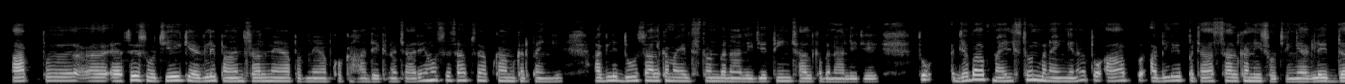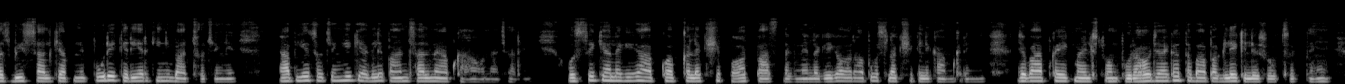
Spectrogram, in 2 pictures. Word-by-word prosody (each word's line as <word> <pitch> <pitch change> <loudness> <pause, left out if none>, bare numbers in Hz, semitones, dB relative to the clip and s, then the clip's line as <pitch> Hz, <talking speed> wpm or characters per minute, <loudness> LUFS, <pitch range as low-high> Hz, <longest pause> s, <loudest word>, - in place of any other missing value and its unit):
आप 165 +1 +4 0.2
अ, 160 -2 +1
ऐसे 195 +5 +5
सोचिए 175 0 +3
कि 185 0 0
अगले 160 +3 +3
5 155 0 +2
साल 155 0 +2
में 155 -1 +1
आप 150 0 0
अपने 145 0 -2
आप 145 -1 -2
को - - -5
कहाँ 140 +1 -6
देखना 140 0 -2
चाह 140 0 -5
रहे 165 - -2
हैं, 185 - +4
उस 195 - -5
हिसाब 185 -1 -1
से 185 - -1
आप 170 - -1
काम 160 -1 0
कर 155 0 -3
पाएँगे, 140 +1 -3 0.4
अगले 175 +4 +3
2 175 +1 +2
साल 175 -1 +2
का 175 - 0
माइलस्टोन 155 -1 -2
बना 145 -1 +1
लीजिए, 140 +1 0
3 155 0 -1
साल 145 0 +1
का 140 - -7
बना 135 -1 0
लीजिए। 135 0 -2 0.4
तो 220 - +4 0.3
अ, - - -1
जब 175 +7 +3
आप 220 0 +5
माइलस्टोन 165 +7 +1
बनाएँगे 150 -4 +1
ना 200 +7 -3
तो 185 - +3 0.2
आप 180 +1 -2
अगले 160 +4 +1
50 155 0 -1
साल 165 -1 +2
का 165 - +3
नहीं 155 -1 +2
सोचेंगे, 135 +1 -1
अगले 145 +3 +4 0.2
10, 150 -1 +3
20 155 +1 +2
साल 145 -1 +2
के - - +3
अपने 150 +1 -1
पूरे 185 +2 +5
करियर 160 +1 +2
की 165 - -4
नहीं 165 -1 -3
बात 135 -2 0
सोचेंगे। 260 - -7 0.5
आप 155 +1 +3
ये 180 +2 +4
सोचेंगे 180 +1 -1
कि 185 - -2
अगले 160 +1 +1
5 150 +1 0
साल 150 0 +2
में 150 0 +2
आप 140 - 0
कहाँ 125 +1 -11
होना 120 0 -16
चाह 125 - -15
रहे 245 - -21
हैं, - - -30 0.4
उससे 155 +5 +1
क्या 185 -1 +1
लगेगा, 175 0 0
आपको 160 0 0
आपका 155 0 0
लक्ष्य 150 +2 0
बहुत 145 +3 -1
पास 130 0 -2
लगने 130 0 -4
लगेगा 140 +4 0
और 150 -1 -2
आप 145 - -4
उस 165 -1 -4
लक्ष्य 145 0 -1
के - - -1
लिए 135 - +1
काम 130 -1 -6
करेंगे। 125 +1 -14 0.4
जब 160 0 +5
आपका 160 0 +3
1 155 -1 +2
माइलस्टोन 145 0 +2
पूरा 140 +1 +4
हो 155 +2 +5
जाएगा, 165 +3 +1
तब 160 - +1
आप 150 -1 +1
अगले 145 +2 +4
के 145 - 0
लिए 135 0 +5
सोच 130 -1 -5
सकते 130 0 -8
हैं, 135 +1 -5
155 Hz, 250 wpm, -25 LUFS, 145-165 Hz, 0.5 s, ऐसे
